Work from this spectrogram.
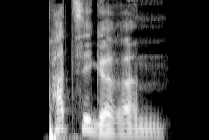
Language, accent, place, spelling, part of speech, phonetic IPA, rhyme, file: German, Germany, Berlin, patzigerem, adjective, [ˈpat͡sɪɡəʁəm], -at͡sɪɡəʁəm, De-patzigerem.ogg
- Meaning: strong dative masculine/neuter singular comparative degree of patzig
